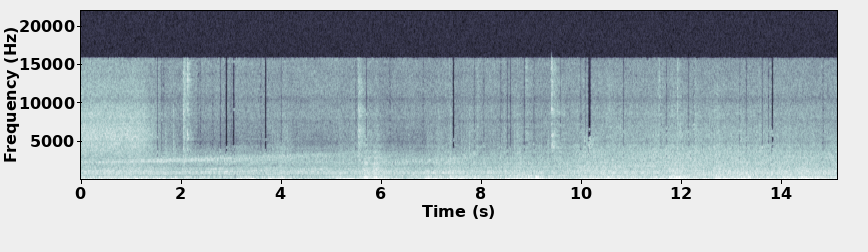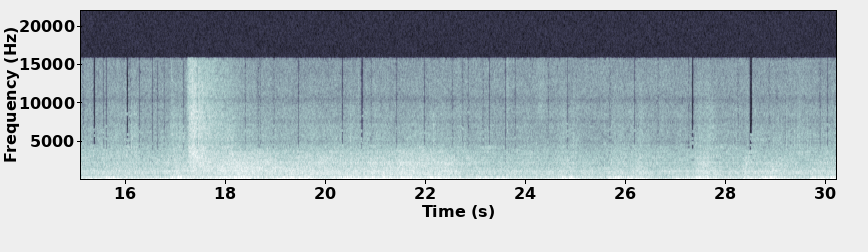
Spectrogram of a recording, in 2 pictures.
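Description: Seoul Metro Line 3 subway train heard from inside the car, running along the track with a steady low rumble. A rising whine, typical of the traction motors as the train gathers speed, comes in the first few seconds, and there is a short hiss about halfway through.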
